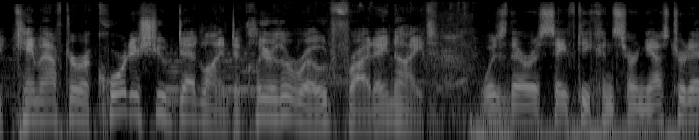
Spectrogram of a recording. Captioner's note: horns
